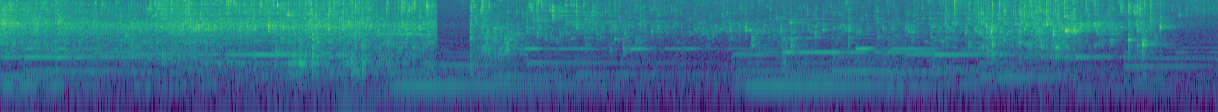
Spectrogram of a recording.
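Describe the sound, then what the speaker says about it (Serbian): Water pours and gurgles into a large pot holding glass jars set on a cloth, filling steadily with rising ringing tones and some splashing, close and fairly quiet. "Sipat ću vodu do visine poklopca."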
